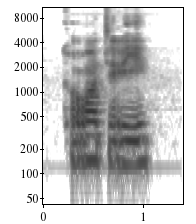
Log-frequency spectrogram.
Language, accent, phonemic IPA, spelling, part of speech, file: French, Canada, /kʁwa.tʁi.je/, croîtriez, verb, LL-Q150 (fra)-croîtriez.wav
- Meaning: second-person plural conditional of croître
